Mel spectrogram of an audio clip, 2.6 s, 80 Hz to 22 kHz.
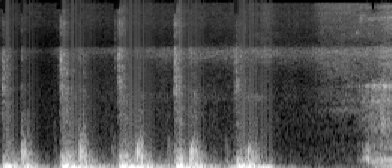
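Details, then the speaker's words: Toyota Carina E: five dull, low knocks about 2.5 a second from worn plastic steering column bushings, recorded before replacing them; the knock is gone after replacement. "так гремят наши втулки"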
